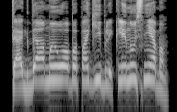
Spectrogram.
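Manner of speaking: cried out, shrill and very high-pitched shout. Shelton, told she has no strength, shouts at her; shouting, stamping his foot. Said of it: "крикнул он, топнув ногой".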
